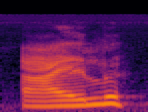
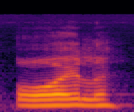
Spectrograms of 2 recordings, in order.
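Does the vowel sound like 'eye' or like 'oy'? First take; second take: eye; oy. First: The vowel is an 'eye' sound. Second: The vowel is an 'oy' sound. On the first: This is the creole and older British pronunciation. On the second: This is the current standard pronunciation.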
